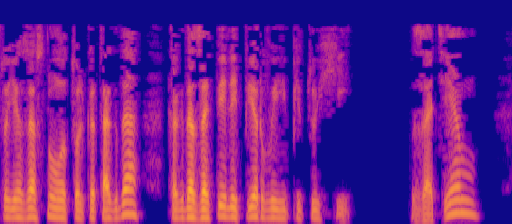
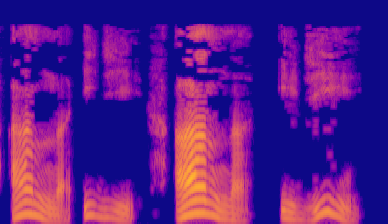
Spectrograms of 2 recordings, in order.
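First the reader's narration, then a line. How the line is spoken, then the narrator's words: Constant whisper. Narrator (Russian): синий огонек, постоянно шептавший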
